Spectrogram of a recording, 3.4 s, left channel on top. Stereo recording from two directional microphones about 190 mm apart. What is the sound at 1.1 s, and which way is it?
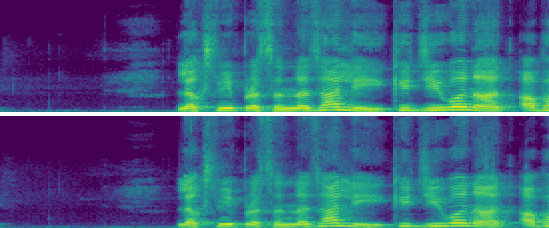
Speech, 15° left (ahead or behind).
